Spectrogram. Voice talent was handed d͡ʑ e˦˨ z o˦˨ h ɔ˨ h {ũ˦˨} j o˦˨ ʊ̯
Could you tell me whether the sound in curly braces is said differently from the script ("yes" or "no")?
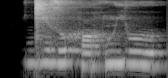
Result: yes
